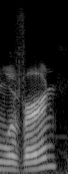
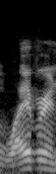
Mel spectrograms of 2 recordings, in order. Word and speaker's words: wyvern: try to hit the right one you mean wver yeah why do you why do you pronounce it like that so pronounce wyvern W yeah wait is saying wyvern wrong yeah no no wyvern is good like right correct W is wrong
